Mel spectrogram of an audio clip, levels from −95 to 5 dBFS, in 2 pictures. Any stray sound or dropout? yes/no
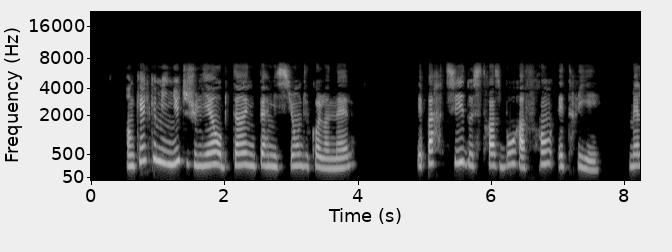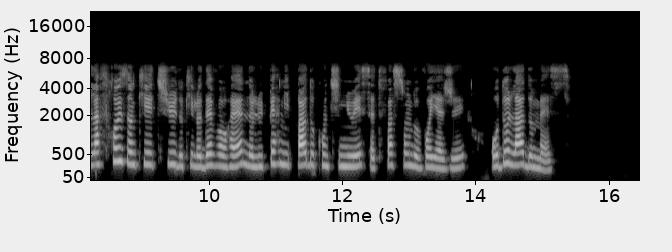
no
